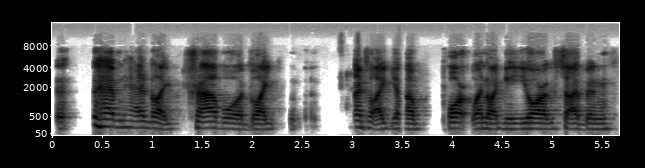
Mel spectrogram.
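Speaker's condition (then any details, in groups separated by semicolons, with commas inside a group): Stuttering; stuttering since about age 5, speech blocks from about age 17, speech therapy 3 or 4 times in life; age 26, speech therapy sessions on Zoom since July; many blocks today, more severe than host's moderate stutter; blocks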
